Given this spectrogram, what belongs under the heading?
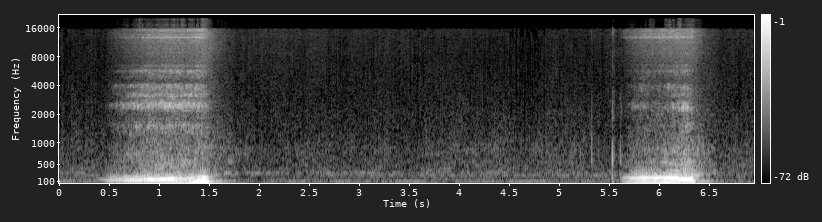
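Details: Little pit bull snoring: two loud, low rattling snores about five seconds apart in a quiet room; ordinary snoring.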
